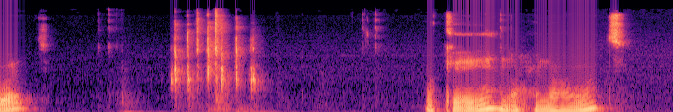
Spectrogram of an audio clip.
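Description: A young man speaks calmly and close into a headset microphone.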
